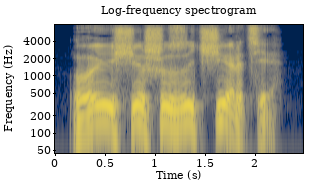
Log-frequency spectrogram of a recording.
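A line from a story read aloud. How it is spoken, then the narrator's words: Gruff growl. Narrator (Russian): рыкнул лысый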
